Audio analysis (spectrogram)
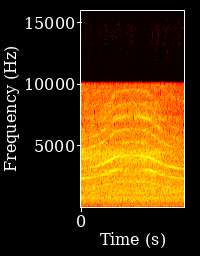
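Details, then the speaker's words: Tagan BZ-900 power supply with a Galaxy Tech 8800GT on Vista 64-bit, in 3D mode (ATI Tool fuzzy cube): thin high-pitched squeal over a steady hum, pitch wavering with cube rotation, fading as the mic moves to the graphics card; power supply coil whine. "No. As I move closer to the graphics card, you hear it less and less."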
